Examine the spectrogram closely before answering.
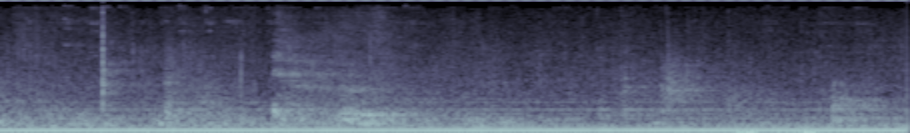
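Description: A man speaks briefly and faintly through a microphone in an echoing hall.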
